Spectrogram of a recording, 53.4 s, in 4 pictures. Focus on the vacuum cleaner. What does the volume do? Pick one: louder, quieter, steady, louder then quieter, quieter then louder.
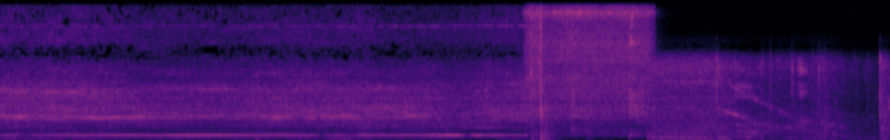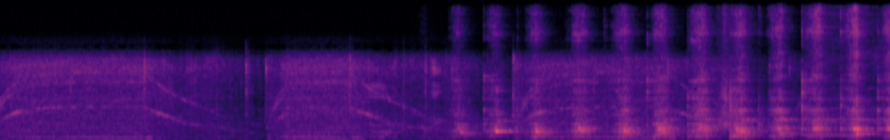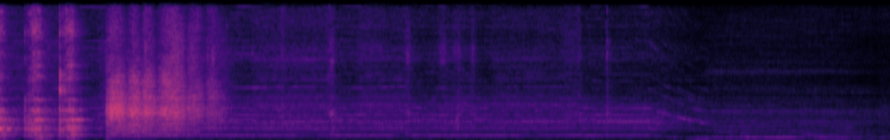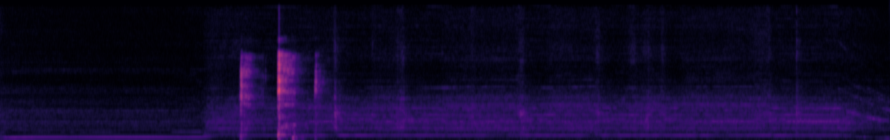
quieter.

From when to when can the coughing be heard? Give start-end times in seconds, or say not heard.
43.6-44.9.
